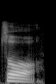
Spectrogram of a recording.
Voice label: "zuo3", taiwanese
